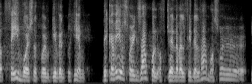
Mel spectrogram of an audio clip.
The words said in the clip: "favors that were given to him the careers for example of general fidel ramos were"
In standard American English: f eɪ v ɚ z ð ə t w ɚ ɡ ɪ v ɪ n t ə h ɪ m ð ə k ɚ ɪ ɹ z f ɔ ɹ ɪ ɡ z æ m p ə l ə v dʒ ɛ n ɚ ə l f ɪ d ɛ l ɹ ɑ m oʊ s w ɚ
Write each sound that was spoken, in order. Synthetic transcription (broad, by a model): f eɪ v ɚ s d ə t w ɚ ɡ ɪ v ɪ n t ə h ɪ m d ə k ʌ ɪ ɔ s f ɔ ɹ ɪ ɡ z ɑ m p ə l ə f dʒ ɛ n ɚ ə l f ɪ d ɛ l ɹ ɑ m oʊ s w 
